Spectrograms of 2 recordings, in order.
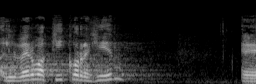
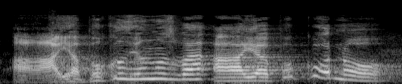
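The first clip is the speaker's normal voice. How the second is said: mock disbelief; 5 dB louder, slower than usual. Mocking doubters of God's punishment.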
